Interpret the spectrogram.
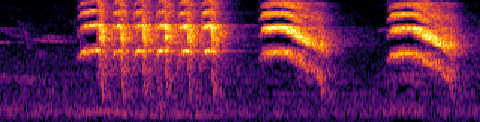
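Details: Eclectus parrot kept at home in Nawalapitiya, Sri Lanka: a loud, harsh pulsed burst of about seven rapid rasping notes, then two drawn-out grating screeches that drop in pitch at the end, over a quiet background.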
